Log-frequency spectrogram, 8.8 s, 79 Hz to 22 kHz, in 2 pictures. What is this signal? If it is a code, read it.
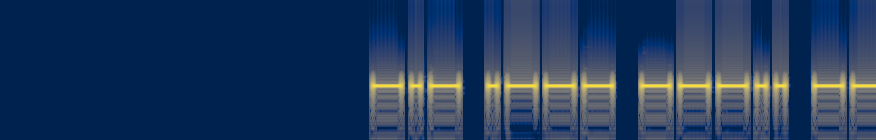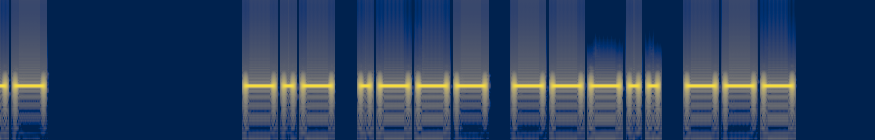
Morse code, heard as a keyed tone, about 25 wpm, 700 Hz. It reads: KJ8O KJ8O
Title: USA Call Signs - 4 Characters - Repeated 2x - 25wpm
